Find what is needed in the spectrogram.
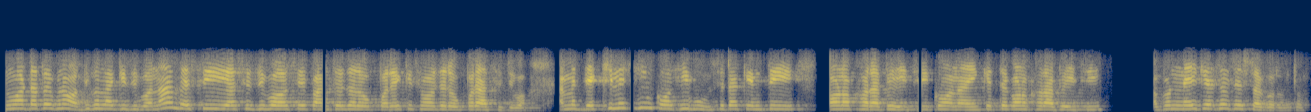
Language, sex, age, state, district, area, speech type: Odia, female, 18-30, Odisha, Jajpur, rural, conversation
